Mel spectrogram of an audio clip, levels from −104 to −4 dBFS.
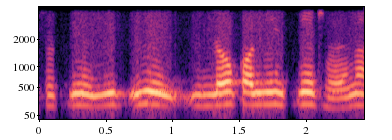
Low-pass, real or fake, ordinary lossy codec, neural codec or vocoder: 3.6 kHz; real; none; none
